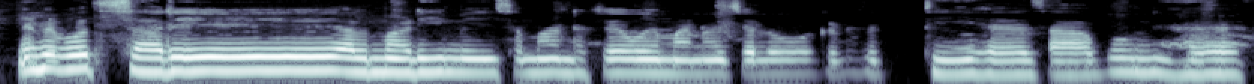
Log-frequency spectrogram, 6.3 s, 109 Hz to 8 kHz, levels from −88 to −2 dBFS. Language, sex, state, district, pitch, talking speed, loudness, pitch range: Hindi, female, Bihar, Kishanganj, 195 Hz, 155 wpm, -14 LUFS, 185-210 Hz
